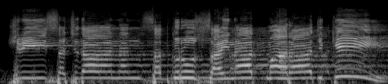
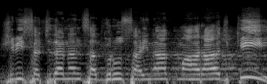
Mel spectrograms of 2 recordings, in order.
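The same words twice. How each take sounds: First: Slow, much higher and louder drawn-out chant-shout; huge climactic jaikara, falling on की; full-force devotional call. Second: Loud, higher chant-call to the crowd; rousing jaikara shout; devotional call-out. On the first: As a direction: stretch every word and hold की at the top of the voice. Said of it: "एक साथ मिलकर जयकारे की". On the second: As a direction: lead the hall in a rousing cheer, rising on की. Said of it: "जोरदार सभी मिलकर जयकारा लगाएंगे". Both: Real, not acted.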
